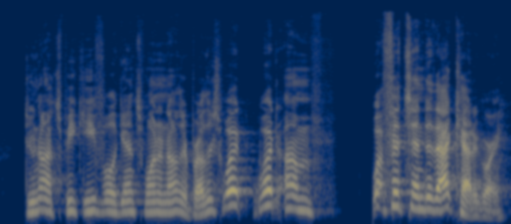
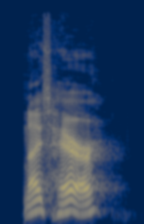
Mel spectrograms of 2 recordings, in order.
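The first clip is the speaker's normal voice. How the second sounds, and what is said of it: Sarcastic tone. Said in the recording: “That was sarcastic”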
